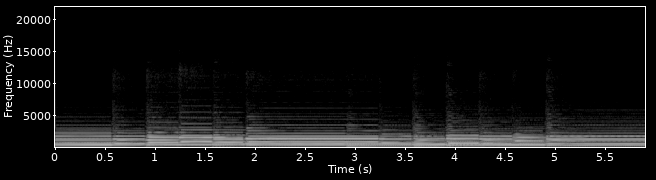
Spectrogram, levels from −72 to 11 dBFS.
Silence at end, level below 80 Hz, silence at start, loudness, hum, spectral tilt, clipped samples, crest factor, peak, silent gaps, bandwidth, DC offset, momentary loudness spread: 0 s; -74 dBFS; 0 s; -20 LUFS; none; -5 dB/octave; under 0.1%; 12 dB; -8 dBFS; none; 12.5 kHz; under 0.1%; 4 LU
